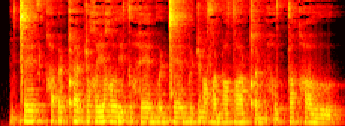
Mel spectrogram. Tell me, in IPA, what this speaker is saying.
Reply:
ɾɛǀɛː t̪əɖqʰəʔəɖ qʼeːɖʈɤχeː ʁɤːɾe dɤhɛː bɤːɖǀɛːbə ʈəɳɤzˤɤːɖɳɤ tˤɛːɖ qʼɤɖbəhɤtːɤ qʰɤː

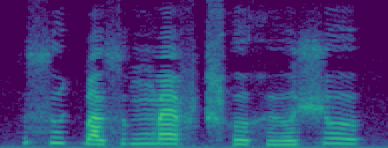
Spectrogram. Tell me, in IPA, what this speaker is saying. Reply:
sʷi˥ɡ͡ba˩˧sʷə˥ ŋ͡mæ˥˧ft͡ɕʰʊ˧˩xɯ˩˧ʊ̯ ʃʊ˥˧

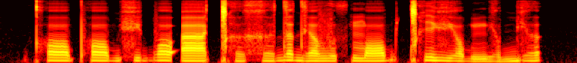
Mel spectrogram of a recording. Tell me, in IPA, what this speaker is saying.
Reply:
kʰɔːpʰɔːbfʲə bɔːʔaːǀʰə̤ xə̤ dade̤ɐ̯vuθmɔːb ǀʰivʲɔːbmʲɔ̤ bʲə̤

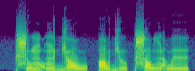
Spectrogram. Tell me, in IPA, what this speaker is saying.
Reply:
sumɔ̰ŋə bʲɔw | ɒwbʲu | sɔwŋa̰wɨ

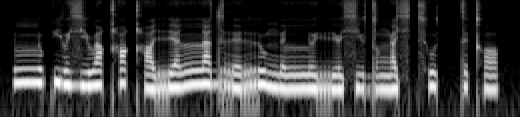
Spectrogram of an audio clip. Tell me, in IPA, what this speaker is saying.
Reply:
lːu˦kjɯ˧ zʲɘ˧wɘ˦qʰɘ˦ qʰa˨rʲa˧ lːa˦drɘ˨ ru˦˨ŋɘ˨ lːɯ˨rʲə˞˨sʲu˨ dɔ˨ŋa˦˨sʲt͡sʰu˧ tːɘ˦kʰɔ˧

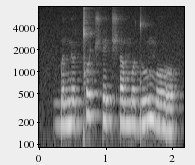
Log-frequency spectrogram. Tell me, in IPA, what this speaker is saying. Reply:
ɡ͡bɐnɵǀot͡ʃʰe t͡ʃʰɐmodu mo

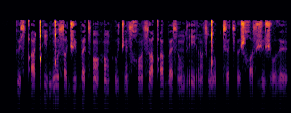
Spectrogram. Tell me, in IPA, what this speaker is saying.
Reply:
kʉ˨˩sqʼœ˨˩ǃʰi˥˨b ŋ͡ǃu˦sɔ˨˩d͡ʒy˦bœ˥˨ t͡sʼɔ̃˥˨hɔ̃˦bhu˩˧t͡ʃœ̃˩˧s χɔ̃˩˧so˥˨ qʼu˦bœ˥˨ sõ˩˧bri˥˨ rɔ̃˨˩sŋ͡ǃo˨˩bd͡zɵ˦ t͡sʼɵ˨˩ʒχɔ˩˧sʒy˥˨ ʒo˩˧ ðø˥˨

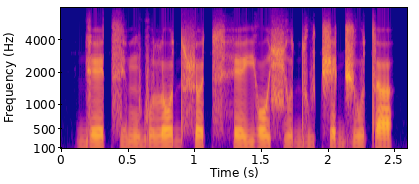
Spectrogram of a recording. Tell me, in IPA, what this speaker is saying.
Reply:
ɡet͡se̤m ɡulodɬɵ t͡sʰejoɕu dṳt͡ʃɐ d͡ʒutɐ

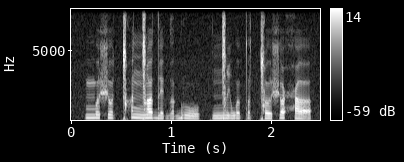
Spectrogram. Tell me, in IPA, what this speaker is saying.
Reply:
mɵʃɵ ǀʰɐŋ͡ǀɐ deɡɐ ɡu | ŋ͡ǀiwɵt̪ɐǀɵ ʃɵħɐ

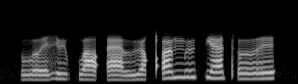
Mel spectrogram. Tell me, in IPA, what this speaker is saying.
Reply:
βɵ˨˩˦e̯zy˨˩kʷɑ˨˩ ʔæ˨˩βʉ˨˩qʼø˦˥mʉ˦˥ pʲæ˦˥ tʼɵ˦˥e̯

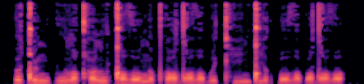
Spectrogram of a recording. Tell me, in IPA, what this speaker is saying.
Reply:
əǃø ŋupu lɐqʰølu ǃɛðˤø ŋɐpʰu dˤɐðˤebe kʰiŋ ǃiɐ̯k͡pøðˤɐ pidˤuðˤə

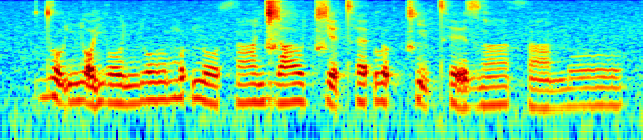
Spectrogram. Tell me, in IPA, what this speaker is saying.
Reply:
do̰˦˨ʊ̯ɲɔ̰˦˨ jo˨ɲo˦ʊ̯mʊ˦ʔno˨ θã˦d͡ʑa˦ʊ̯ t͡ɕḛ˦˨tʰɛ˦ʔlʊ˦ʔt͡ɕĩ˦˨ tʰḛ˦˨zã˦ θã˨ no˦ʊ̯

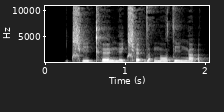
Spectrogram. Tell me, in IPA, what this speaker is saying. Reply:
t͡ɕʰi˦ kʰɛ˦ ŋe˨t͡ɕʰɛ˦ʔdä˦ʔ nɔ˨ti˦ ŋä˦ʔ

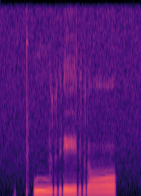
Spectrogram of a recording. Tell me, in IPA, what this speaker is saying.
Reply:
pʼurerɔ

